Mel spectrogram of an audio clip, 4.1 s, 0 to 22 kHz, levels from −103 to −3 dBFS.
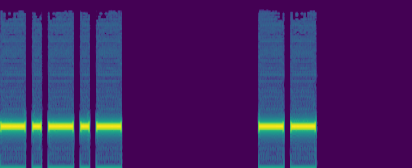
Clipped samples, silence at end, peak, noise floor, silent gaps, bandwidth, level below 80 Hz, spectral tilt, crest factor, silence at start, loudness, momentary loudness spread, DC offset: under 0.1%; 0.95 s; -4 dBFS; under -90 dBFS; 0.26-0.32 s, 0.43-0.48 s, 0.74-0.80 s, 0.90-0.96 s, 1.22-2.58 s, 2.84-2.90 s; 1.3 kHz; -68 dBFS; -1 dB/octave; 8 dB; 0 s; -9 LUFS; 7 LU; 0.4%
